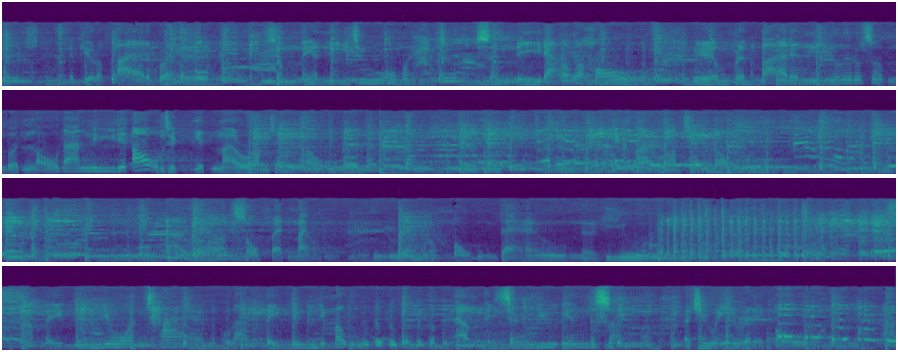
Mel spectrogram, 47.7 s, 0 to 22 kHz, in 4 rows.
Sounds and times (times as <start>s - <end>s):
Drum: 0.0s - 11.2s, 15.2s - 27.0s, 32.5s - 47.6s
Drum kit: 0.0s - 11.8s, 13.5s - 28.1s, 29.2s - 29.9s, 32.2s - 47.6s
Singing: 0.0s - 32.8s, 35.5s - 47.6s
Bass guitar: 0.0s - 47.6s
Blues: 0.0s - 47.6s.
